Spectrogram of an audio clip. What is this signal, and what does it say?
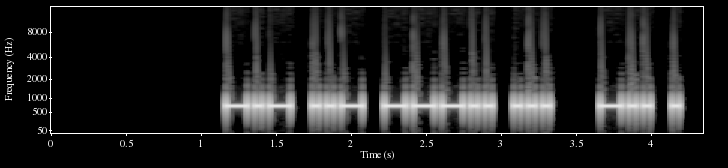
Morse code, heard as a keyed tone, about 25 wpm, 700 Hz. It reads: KU8S DE
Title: USA Callsign DE Callsign 25wpm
